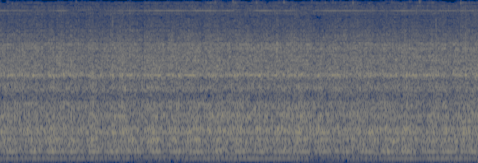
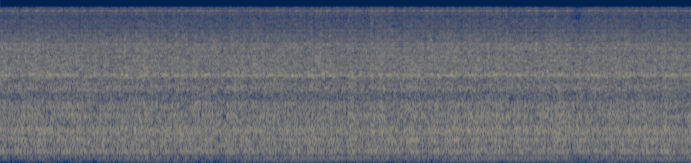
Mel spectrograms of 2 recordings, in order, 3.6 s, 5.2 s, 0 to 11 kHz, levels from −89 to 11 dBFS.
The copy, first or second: second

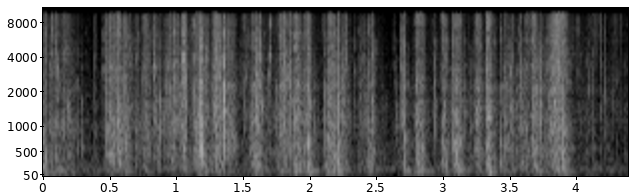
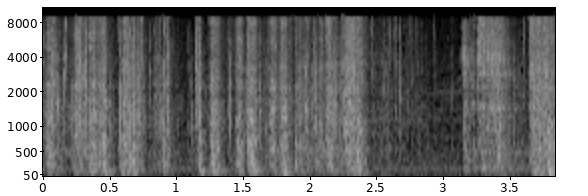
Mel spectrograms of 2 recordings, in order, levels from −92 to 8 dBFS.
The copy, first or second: first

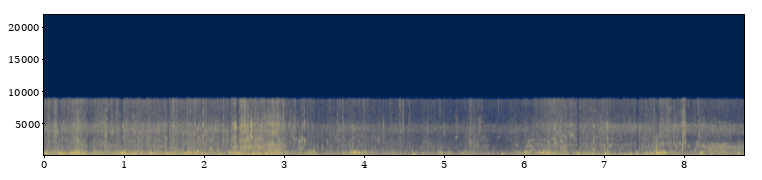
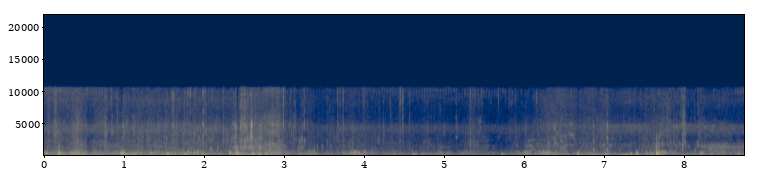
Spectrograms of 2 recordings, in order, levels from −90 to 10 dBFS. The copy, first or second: first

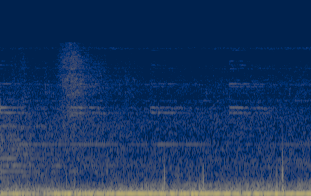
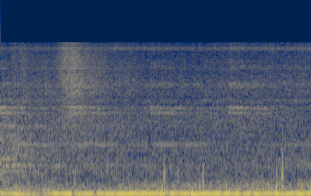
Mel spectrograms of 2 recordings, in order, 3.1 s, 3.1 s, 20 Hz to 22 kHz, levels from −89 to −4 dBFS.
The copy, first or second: second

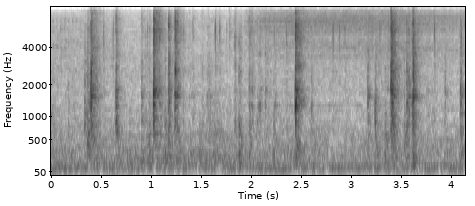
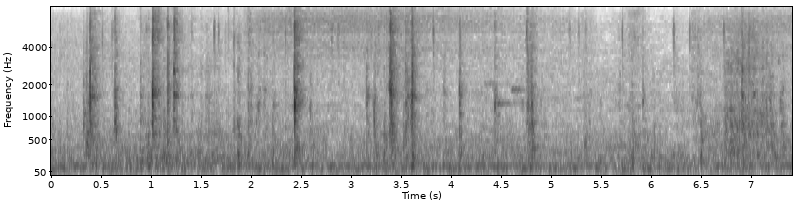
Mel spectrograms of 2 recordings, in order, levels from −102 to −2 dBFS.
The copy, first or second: second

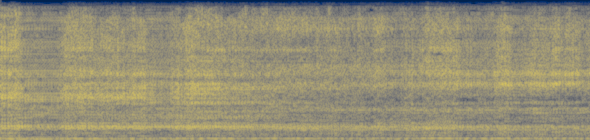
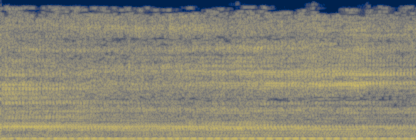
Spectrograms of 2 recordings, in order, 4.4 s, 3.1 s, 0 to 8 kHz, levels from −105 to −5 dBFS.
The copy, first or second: first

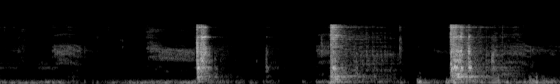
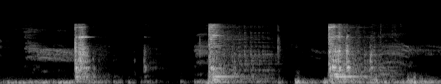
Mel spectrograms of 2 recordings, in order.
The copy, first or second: first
